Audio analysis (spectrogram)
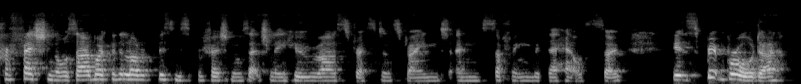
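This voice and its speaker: Speaking at a moderate pace, a woman has a somewhat breathy, medium-pitched voice with ordinary pitch variation. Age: 60s. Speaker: stress and rejuvenation coach. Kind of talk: interview.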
